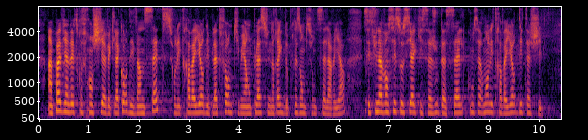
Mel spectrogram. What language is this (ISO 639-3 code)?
fra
